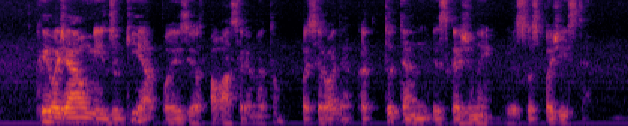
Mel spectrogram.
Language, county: Lithuanian, Telšiai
